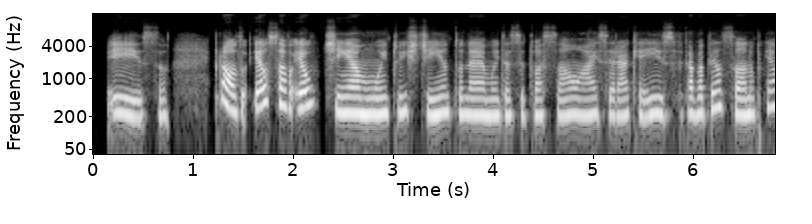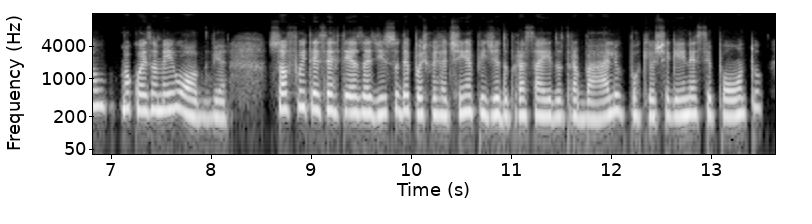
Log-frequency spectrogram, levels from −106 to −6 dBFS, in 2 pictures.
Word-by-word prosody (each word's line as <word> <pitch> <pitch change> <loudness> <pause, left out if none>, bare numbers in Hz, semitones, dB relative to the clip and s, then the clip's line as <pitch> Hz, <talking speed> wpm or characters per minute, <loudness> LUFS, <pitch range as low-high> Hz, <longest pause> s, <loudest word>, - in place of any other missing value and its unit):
Isso. 210 -2 -1 0.5
Pronto, 280 - +4
eu 305 +5 +6
só 330 -3 +2
eu 290 +4 +4
tinha 230 -2 +3
muito 225 +1 +2
instinto, 230 -1 -1
né, 215 -1 +1
muita 210 0 -1
situação 210 +1 -4
ai 215 +2 -2
será 210 0 -4
que 215 - -10
é - - -4
isso? 220 0 -2
Ficava 225 0 -2
pensando, 225 -5 0
porque 295 - -9
é 305 - +1
uma 305 -2 -2
coisa 260 -1 +1
meio 270 +2 +2
óbvia. 200 -5 0 0.4
Só 270 0 +2
fui 300 +3 -1
ter 275 -2 +2
certeza 235 -2 +2
disso 230 +4 -2
depois 235 -3 0
que - - -16
eu - - +1
já 215 - +1
tinha 235 +3 0
pedido 220 -2 0
pra 215 -1 -1
sair 205 -1 0
do 200 - -2
trabalho 200 +3 -1
porque 210 -2 -5
eu 205 - +1
cheguei 205 0 +1
nesse 220 0 0
ponto, 220 +7 -1
225 Hz, 195 wpm, -20 LUFS, 210-250 Hz, 0.5 s, eu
